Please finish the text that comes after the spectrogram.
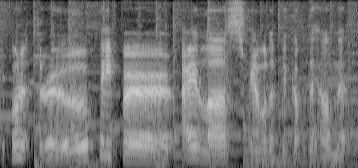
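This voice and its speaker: A man playing and reading a visual novel aloud in an expressive way while chatting to viewers. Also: fairly high pitch, moderate pace. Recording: music behind the voice. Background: game music.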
